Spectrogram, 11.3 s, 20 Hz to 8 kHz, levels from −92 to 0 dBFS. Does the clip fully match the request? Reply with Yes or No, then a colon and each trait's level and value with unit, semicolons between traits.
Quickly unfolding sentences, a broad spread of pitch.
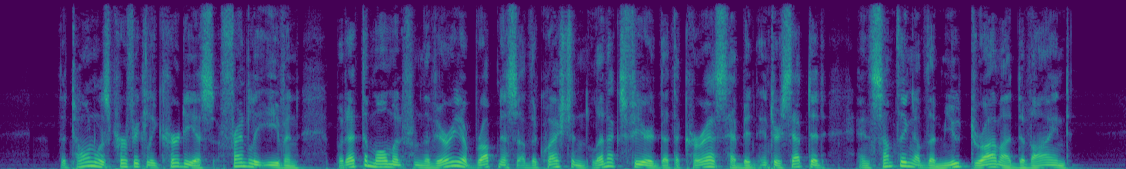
No: average, 175 wpm; wide, 6.8 semitones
